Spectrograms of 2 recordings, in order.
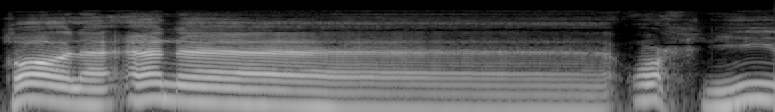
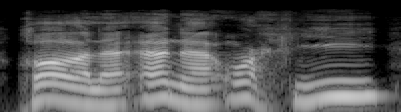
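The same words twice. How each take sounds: First: The final vowel of 'ana' is held very long. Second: The final vowel of 'ana' is held briefly. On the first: "مد منفصل ست حركات" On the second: "له القصر"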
